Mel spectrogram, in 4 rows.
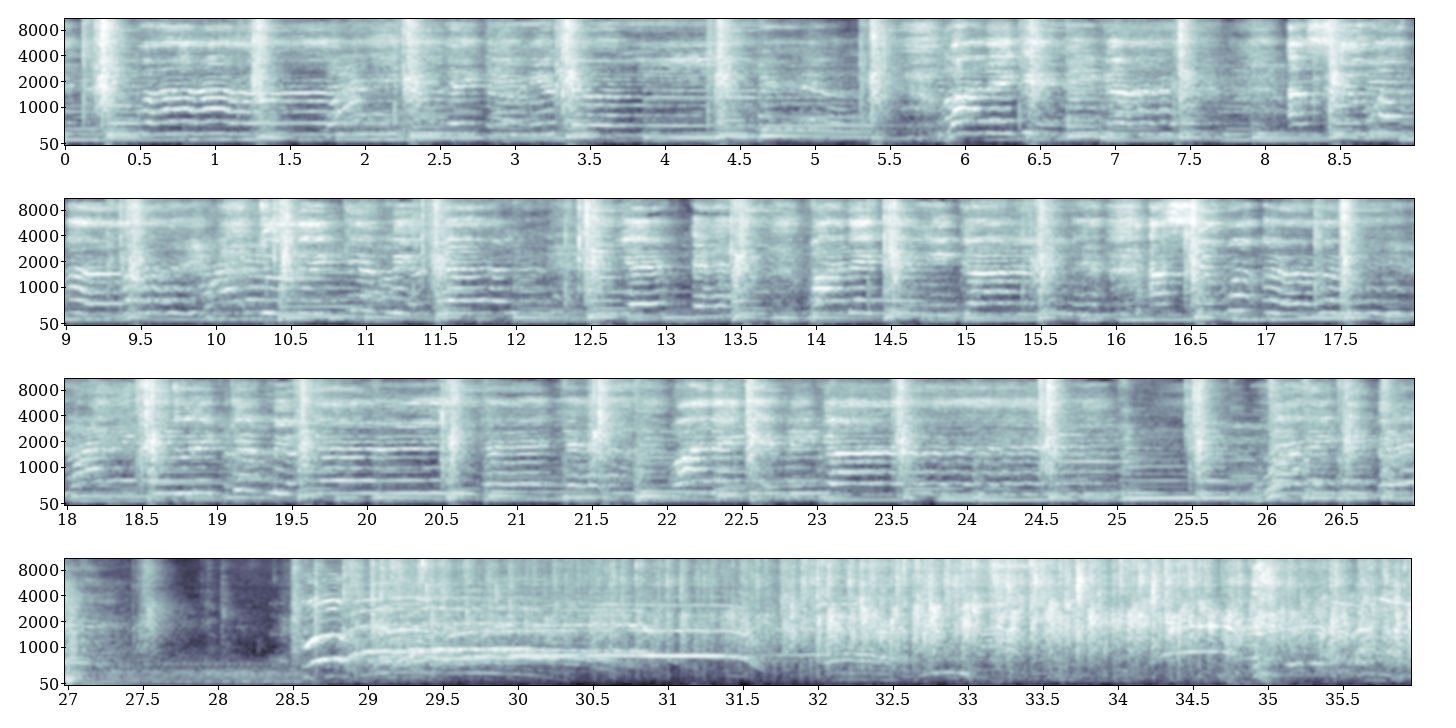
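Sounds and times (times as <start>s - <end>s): person singing: 0.0s - 27.4s
strummed acoustic guitar: 0.0s - 28.4s
audience cheering: 28.4s - 35.9s.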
